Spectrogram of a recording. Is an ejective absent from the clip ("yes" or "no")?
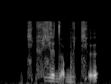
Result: yes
